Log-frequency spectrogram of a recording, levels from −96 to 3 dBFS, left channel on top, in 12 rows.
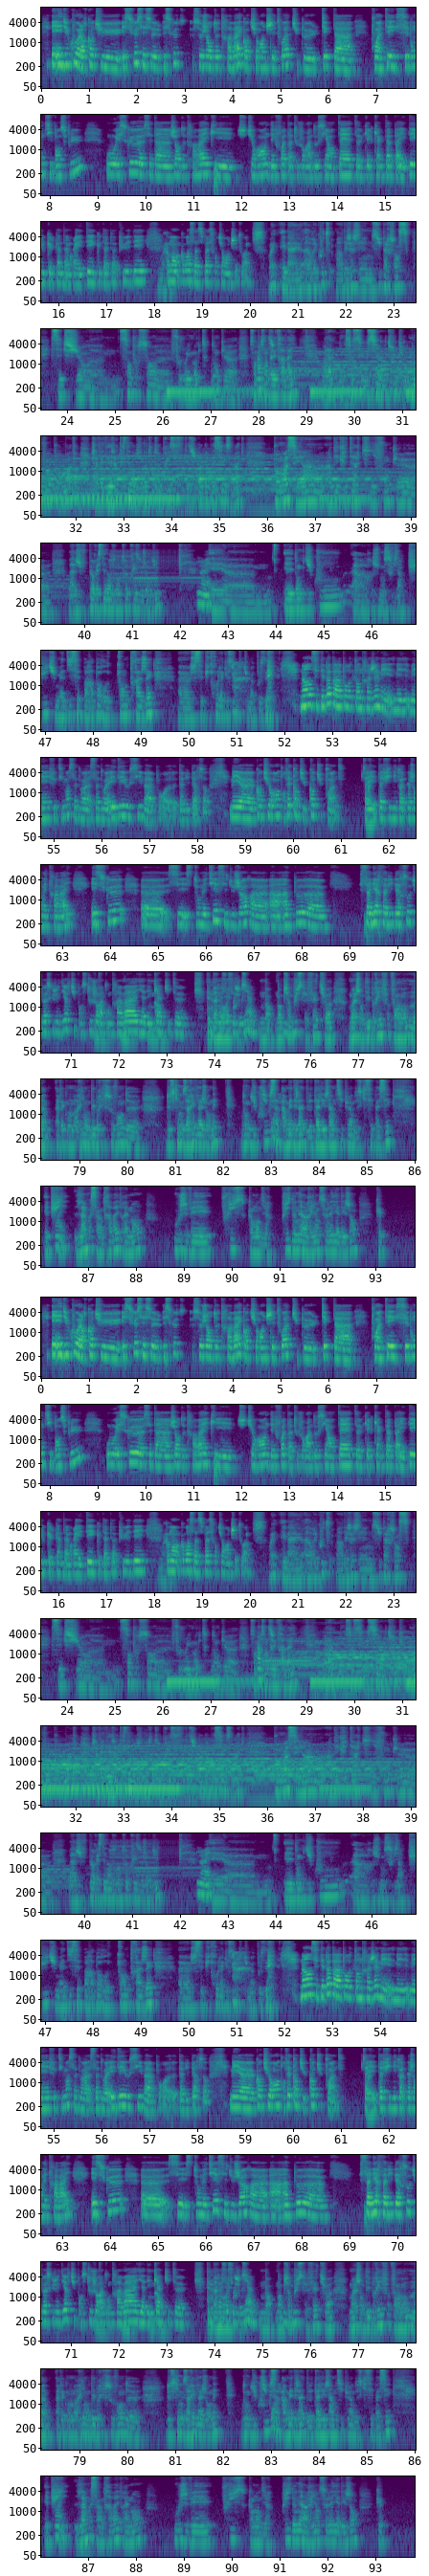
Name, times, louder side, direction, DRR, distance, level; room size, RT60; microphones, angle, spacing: voice 1, 0.0-20.0 28.0-28.5 42.3-42.7 50.9-51.2 52.0-61.0 61.4-73.4 73.8-74.8 75.4-75.7 82.8-83.1 86.3-86.5, right 1 dB, 10° right, 1 dB, 0.5 m, -34 dB
voice 2, 20.1-41.6 42.0-51.9 61.5-61.6 71.5-71.7 72.0-72.2 72.6-72.9 73.6-74.7 74.9-88.4 88.8-93.1, left 3 dB, 50° left, 0 dB, 0.9 m, -40 dB
sound 1, 26.1-35.1 37.1-39.0 40.5-42.4, right 2 dB, 80° left, 1.5 m, -43 dB
sound 2, 28.7-39.7, right 4 dB, 55° right, 0.6 m, -40 dB
3.1 x 2.6 x 2.4 m, 0.28 s
head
